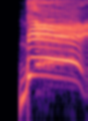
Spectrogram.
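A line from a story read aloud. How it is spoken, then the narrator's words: Yelling at full force. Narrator (Russian): я заорал со всей дури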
